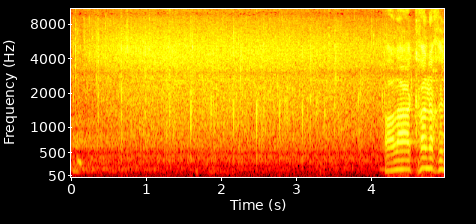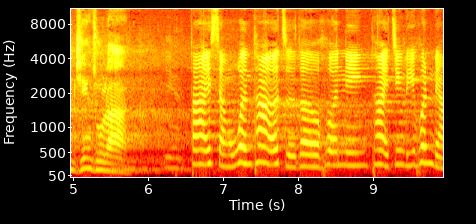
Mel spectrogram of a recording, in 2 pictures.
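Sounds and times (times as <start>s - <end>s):
applause: 0.0s - 5.6s
speech: 4.2s - 5.9s, 6.6s - 9.9s.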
